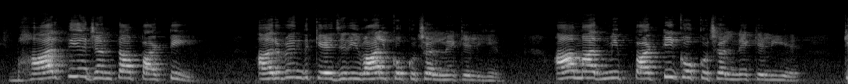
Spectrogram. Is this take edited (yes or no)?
no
